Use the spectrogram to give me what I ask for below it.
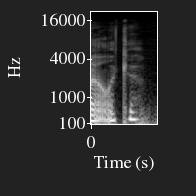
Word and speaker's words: Malekith: Malekith, is that how you say it? – Yeah, mm-hmm. Malekith. – Malekith.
